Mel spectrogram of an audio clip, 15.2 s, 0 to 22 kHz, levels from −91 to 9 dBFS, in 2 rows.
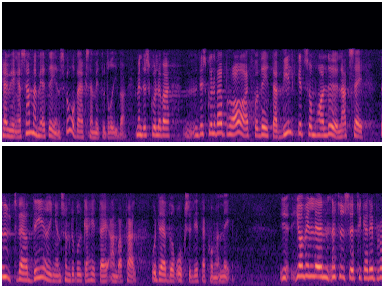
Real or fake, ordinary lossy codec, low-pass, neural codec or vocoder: fake; MP3, 48 kbps; 5.4 kHz; vocoder, 44.1 kHz, 128 mel bands every 256 samples, BigVGAN v2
